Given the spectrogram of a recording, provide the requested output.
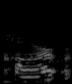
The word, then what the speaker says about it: caro: This one would be pronounced carro, whereas this one is caro. So that's how they make the distinction between the two words, carro, caro.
